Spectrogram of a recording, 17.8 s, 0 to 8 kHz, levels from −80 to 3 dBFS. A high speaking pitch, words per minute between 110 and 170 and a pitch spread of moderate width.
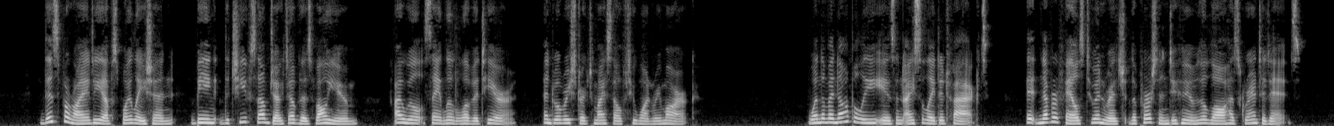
Yes: high, 195 Hz; average, 155 wpm; average, 3.5 semitones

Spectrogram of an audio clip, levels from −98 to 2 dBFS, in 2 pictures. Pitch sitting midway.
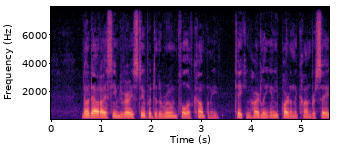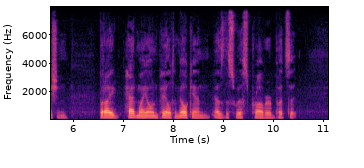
No: low, 120 Hz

